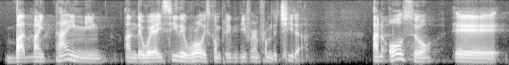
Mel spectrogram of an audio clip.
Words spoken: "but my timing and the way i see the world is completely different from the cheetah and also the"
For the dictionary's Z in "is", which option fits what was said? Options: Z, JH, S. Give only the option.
S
